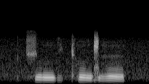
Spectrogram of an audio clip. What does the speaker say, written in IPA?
t͡ʃ u ŋ i̤ ʈʰ ũ ɡ͡ǁ ə̃

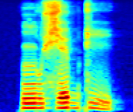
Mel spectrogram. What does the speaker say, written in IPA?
ɲ u ç e b k i

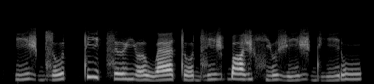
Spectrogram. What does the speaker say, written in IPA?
i˩˧˩ ʒ d͡z ʊ˩˧˩ tː i˥˩ t͡s ɘ˧ j ə˩˧˩ w æ˧ t ʊ˩˧˩ d͡z i˧ ʒ ɓ ɑ˧ ʒ sʲ o˩˧˩ ʒ i˩˧ ʒ dʱ i˩˧ ɾ u˧

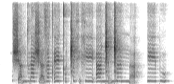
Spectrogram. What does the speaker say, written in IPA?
ʃ a̰ n d o ɾ aː ʃ a̰ z a tʼ ɛː kʼ o ǁ e x ḛ x eː ʔ aː ŋ͡ǁ ḛ ŋ͡ǁ əː nː a̰ | eː p u

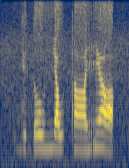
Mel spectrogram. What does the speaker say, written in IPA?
d ʏ d ɾ o w ɲ ɑ w t ɑ̃ rʲ ɑ̃

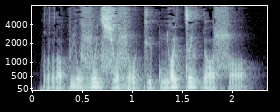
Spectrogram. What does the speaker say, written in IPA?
r ɔ˩ p i˥˩ w ɮ u˥˩ lʲ ɕ o˧ ɮ o˩ kʲ u˩ p ɲ ɔ˥ lʲ t ʊ˥ lʲ ɗ ɔ˩ ɬ ɔ˩

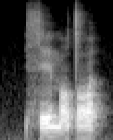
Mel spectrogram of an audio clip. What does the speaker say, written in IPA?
s ɛ m a tˤ a

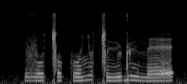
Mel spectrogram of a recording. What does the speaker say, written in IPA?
v o ǀ o k o ʎ ɔ ǀ ʉː ɖ ʉː m ɛː

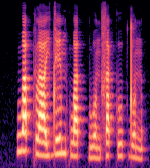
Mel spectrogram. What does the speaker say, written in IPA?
w a˥˩ p̚ k l aː˦˥ j d eː˥˩ m k w a˦˥ t̚ | w o˩˦ n s a˥˩ k̚ ʔ uː˦˥ k̚ d o˧ n

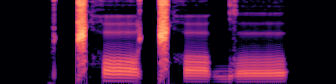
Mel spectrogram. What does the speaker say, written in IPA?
ǁʰ ɔ ǁʰ ɔ ɡ o

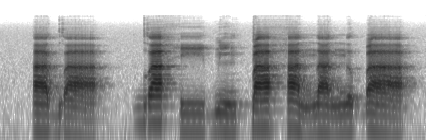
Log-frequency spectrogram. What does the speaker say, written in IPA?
a˨ ɡʷ a˨ | ɡʷ a˦ h iː˨ ɓ ĩ˨ k͡p a˦ h a˦˨ n a˨ n ʊ˨ ɓ a˨

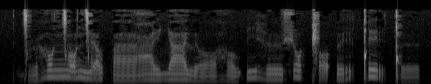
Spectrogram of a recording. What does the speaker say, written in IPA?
ɡ͡ǀ ə˞˩ ɦ ɔ˥ ŋ͡ǀ ɔ̰˥ ŋ͡ǀ ḛ˧ lˠ p aː˩ ʕ e˧ ʎ aː˧ lʲ ɔː˩ ɦ ɔ˩ u̯ ʔ i˥ ɦ øː˧ ʃ ɔ˥ ǁ ɔ̰˩ ʔ ø˧ r ǃ e˥ r ǃ ø˩

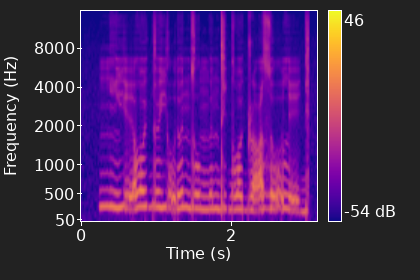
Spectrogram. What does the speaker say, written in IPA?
ŋ ĩ˧˩˧ j ḛ˧˩˧ lˠ y˧ ɡ ø˧ j o̰˧˩˧ ɾ ɵ˥˧ n d o˧˩ ŋ ɵ˧ n d i˧˩ ɡ lˠ y˧˩ ɡ ɭ ɑ̰˧˥˧ z o̰˧˥˧ l ḛ˧˩ ɡ

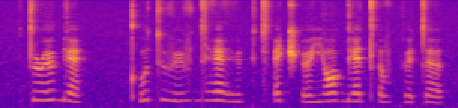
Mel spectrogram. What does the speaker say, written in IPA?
t ɹ ø ɡ ɛ | kʼ u t v y v dʱ ɛ ɦ y k t͡sʼ ɛ t͡ʃʼ ø j ɔ ɡ ɛ tʼ ə v k ø t ə

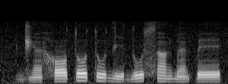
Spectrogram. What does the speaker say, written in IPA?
d͡ʒ ɛ̃˨ h ɔ˧ t o˦ t u˧ d i˨ d u˧ s ã˦ ɡ͡b ɛ̃˧ k͡p e˧

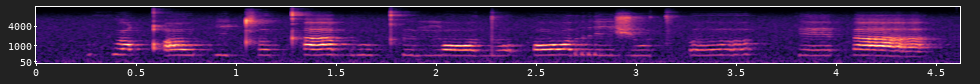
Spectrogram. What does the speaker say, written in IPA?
x u qʼ o x i cʰ ɤ kʰ a b u kʰ ɨ ŋ ɔ d o ʔ ɔ r i ʒ u t͡sʼ ɤ | k e θ a

